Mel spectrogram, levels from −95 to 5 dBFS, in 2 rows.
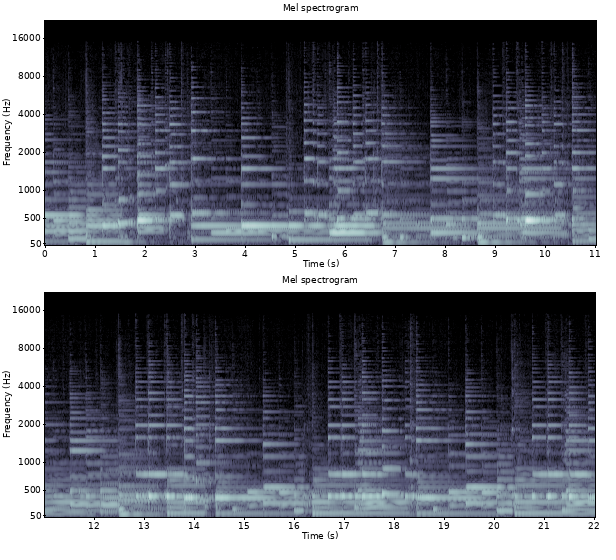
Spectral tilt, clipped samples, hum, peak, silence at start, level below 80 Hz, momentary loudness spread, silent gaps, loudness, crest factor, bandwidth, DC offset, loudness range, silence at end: -7 dB/octave; under 0.1%; none; -4 dBFS; 0 s; -46 dBFS; 10 LU; none; -24 LUFS; 20 dB; 9.6 kHz; under 0.1%; 4 LU; 0 s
